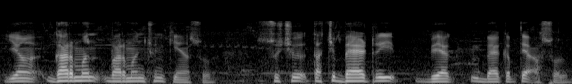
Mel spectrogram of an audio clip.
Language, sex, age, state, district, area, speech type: Kashmiri, male, 30-45, Jammu and Kashmir, Kulgam, urban, spontaneous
